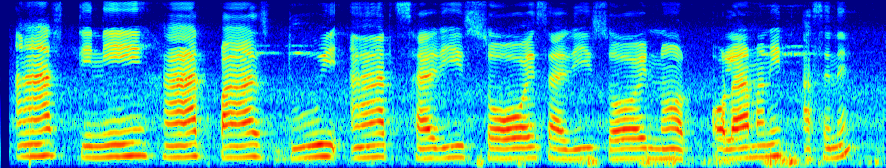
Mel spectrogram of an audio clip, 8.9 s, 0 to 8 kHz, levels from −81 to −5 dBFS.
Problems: constant background noise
